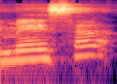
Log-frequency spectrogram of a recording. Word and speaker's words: mesa: Y cumple sí, porque la mayor fuerza de voz de mesa es me, ¿cierto? Es me.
